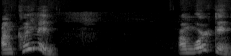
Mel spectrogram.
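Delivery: high, soft, sing-song voice floated up. Telling the others what Blanket says in their heads, in Blanket voice. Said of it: "That's kind of what Blanket sounds like".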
